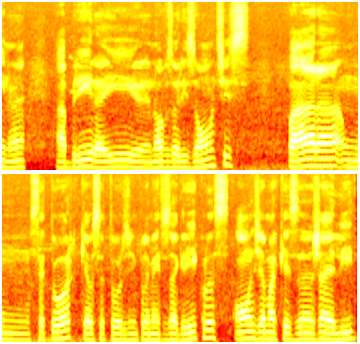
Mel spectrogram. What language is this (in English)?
Portuguese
